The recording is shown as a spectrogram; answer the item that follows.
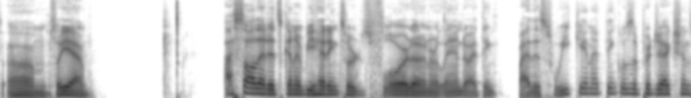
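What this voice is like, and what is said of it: Strained, worn-out voice. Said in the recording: “goddamn, I'm losing my voice here. I was talking for 2 hours.”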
